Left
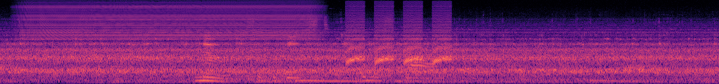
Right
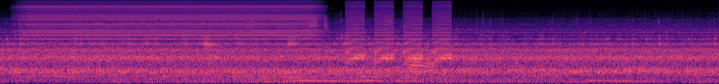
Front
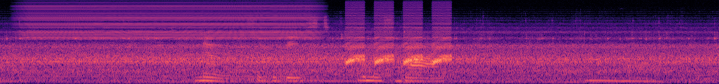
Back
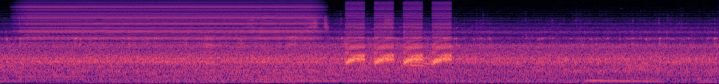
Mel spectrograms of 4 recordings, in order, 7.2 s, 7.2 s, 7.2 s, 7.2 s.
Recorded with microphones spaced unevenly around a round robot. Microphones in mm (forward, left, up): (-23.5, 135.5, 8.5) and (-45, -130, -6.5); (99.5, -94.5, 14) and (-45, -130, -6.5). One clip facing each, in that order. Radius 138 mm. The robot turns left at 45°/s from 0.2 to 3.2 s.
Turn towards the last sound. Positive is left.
turn(degrees=-20)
